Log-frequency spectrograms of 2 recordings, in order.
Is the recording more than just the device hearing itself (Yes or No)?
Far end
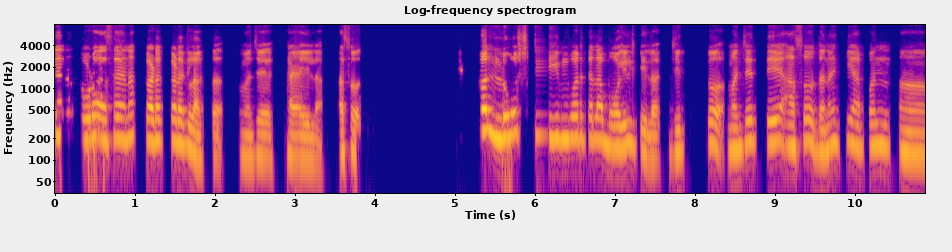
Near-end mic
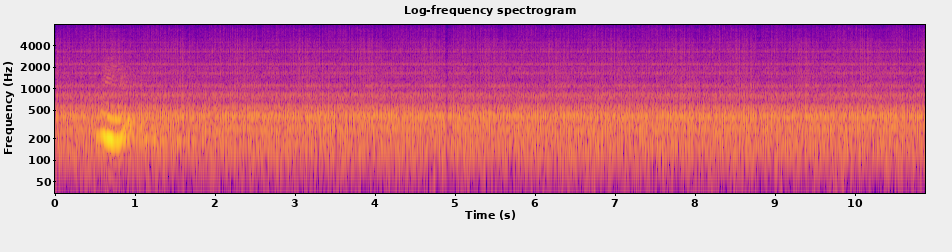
Yes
